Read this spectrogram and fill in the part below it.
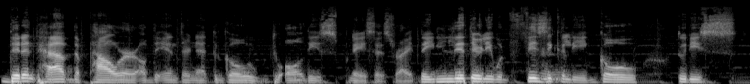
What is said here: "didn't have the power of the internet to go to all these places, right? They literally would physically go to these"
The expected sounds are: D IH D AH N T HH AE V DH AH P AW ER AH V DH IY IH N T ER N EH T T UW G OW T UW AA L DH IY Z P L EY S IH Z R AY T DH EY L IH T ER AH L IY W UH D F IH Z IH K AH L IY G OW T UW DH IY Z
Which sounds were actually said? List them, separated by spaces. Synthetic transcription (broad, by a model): D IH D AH N T HH AE V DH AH P AW ER AH V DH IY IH N T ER N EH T T UW G OW T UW AA L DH IY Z P L EY S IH S R AY T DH EY L IH T ER AH L IY W UH D F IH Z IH K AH L IY G OW T UW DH IY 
